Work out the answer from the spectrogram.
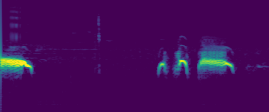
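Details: Spotted dove used as a decoy to provoke rivals, ending one long hoot, then after a pause giving two short notes and a sustained low coo; a faint click is heard between.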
